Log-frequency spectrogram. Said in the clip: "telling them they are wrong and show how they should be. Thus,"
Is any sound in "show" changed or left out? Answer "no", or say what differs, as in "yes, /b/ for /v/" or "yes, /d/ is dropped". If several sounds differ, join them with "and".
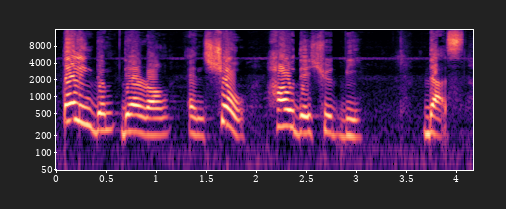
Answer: no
